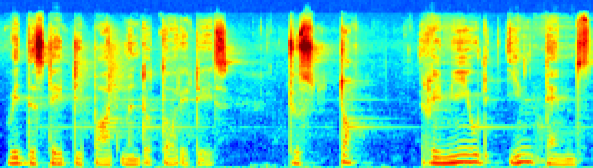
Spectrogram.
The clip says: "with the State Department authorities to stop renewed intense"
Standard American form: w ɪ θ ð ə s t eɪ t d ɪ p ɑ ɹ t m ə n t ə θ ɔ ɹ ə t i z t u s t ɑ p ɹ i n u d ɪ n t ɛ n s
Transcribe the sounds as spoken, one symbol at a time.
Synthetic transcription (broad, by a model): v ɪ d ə s t eɪ t d ɪ p ɑ ɹ t m ə n t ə t ɔ ɹ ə t i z t u s t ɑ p ɹ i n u d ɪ n t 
